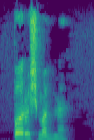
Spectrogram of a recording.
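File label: "пӧрысьмӧдны", Komi, female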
